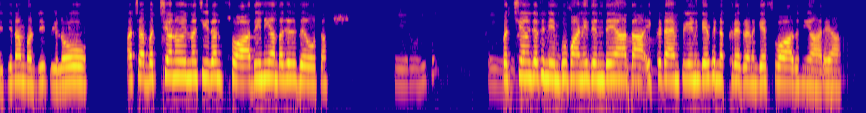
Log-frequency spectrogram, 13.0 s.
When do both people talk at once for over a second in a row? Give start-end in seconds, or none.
7.5-9.9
